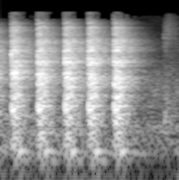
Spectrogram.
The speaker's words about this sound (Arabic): من يكون هذا الطارق وفي هذا الوقت في هذا الطقس افتحي الباب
